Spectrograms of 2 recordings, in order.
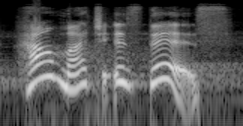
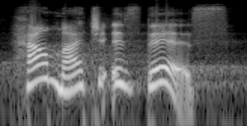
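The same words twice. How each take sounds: The two takes are said the same way.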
